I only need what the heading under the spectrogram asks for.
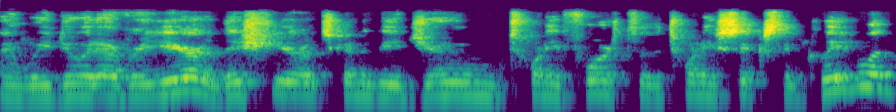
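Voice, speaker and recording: Talking very quickly, a man shows ordinary variation in pitch. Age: 70s. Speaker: health organization president. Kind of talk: interview.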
